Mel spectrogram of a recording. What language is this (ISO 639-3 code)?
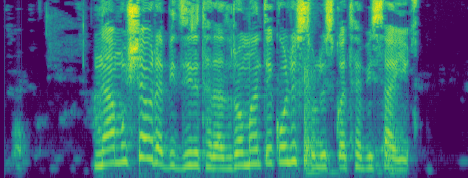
kat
